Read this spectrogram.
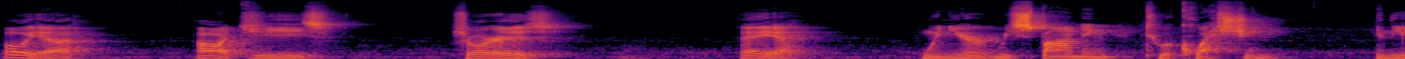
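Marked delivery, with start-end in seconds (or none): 0.0-5.3 stock Minnesotan phrases, one by one; embody a Fargo local; Fargo accent. Shown as a demonstration. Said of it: "embodying a character from this region".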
